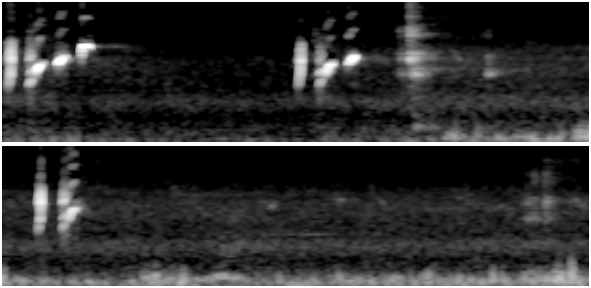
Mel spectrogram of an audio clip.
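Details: Khalwi-style song of a European goldfinch: three quick bursts of high tinkling rising notes, each a tight run of three or four chirps, then a low rumbling background hum.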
